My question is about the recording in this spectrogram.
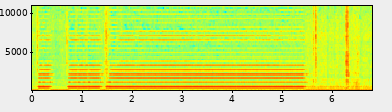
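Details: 1987 Chevy Corvette C4: only the higher-note horn works, giving thin, wimpy import-like short honks with no lower tone; the other horn is dead from an internal short and needs replacing.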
